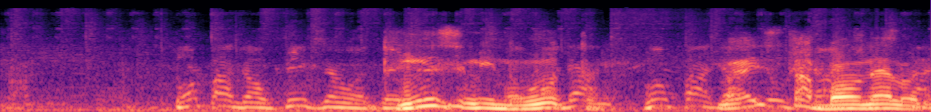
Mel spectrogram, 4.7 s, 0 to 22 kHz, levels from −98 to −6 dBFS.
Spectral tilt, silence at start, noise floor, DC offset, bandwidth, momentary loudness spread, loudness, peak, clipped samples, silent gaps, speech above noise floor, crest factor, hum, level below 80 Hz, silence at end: -8 dB/octave; 0 s; -38 dBFS; under 0.1%; 8.4 kHz; 14 LU; -18 LUFS; -2 dBFS; under 0.1%; none; 21 dB; 16 dB; none; -42 dBFS; 0 s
